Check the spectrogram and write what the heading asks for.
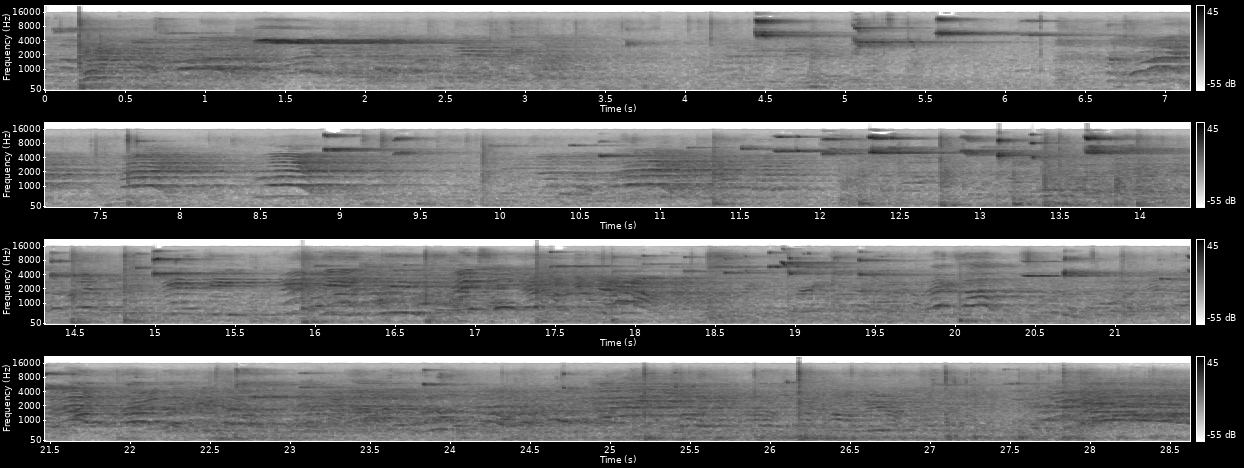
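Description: A basketball being dribbled and bounced on a hardwood gym floor during live play, amid indistinct voices of players and spectators, echoing in a large gymnasium.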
